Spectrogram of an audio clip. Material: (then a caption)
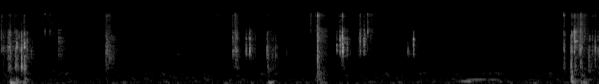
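Soap. A solid white rectangular Jergens soap bar, held in the hand, has its surface shaved with a metal box cutter blade. A quiet series of short, dry, crisp scraping bursts sounds bright and thin, with almost no low end. Each cut stops abruptly without ringing.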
